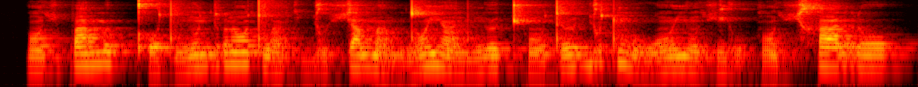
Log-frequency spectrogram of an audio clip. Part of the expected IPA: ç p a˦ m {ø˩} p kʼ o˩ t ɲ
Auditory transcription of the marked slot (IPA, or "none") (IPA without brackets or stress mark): ø˦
